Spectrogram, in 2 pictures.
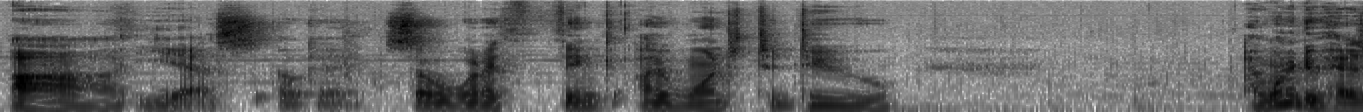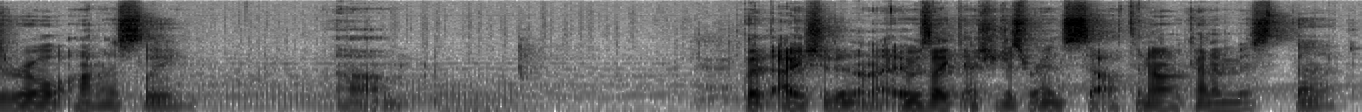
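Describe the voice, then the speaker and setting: A man's voice: on the low side, a little slow, gravelly, pauses often, a little mellow, soft background music. Man rambling through gameplay commentary. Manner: rambling, self-interrupting, chatty. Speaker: let's play host.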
